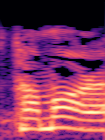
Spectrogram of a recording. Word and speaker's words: Tamar: I've pronounced her name 20 different ways. It's Tamar, actually.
